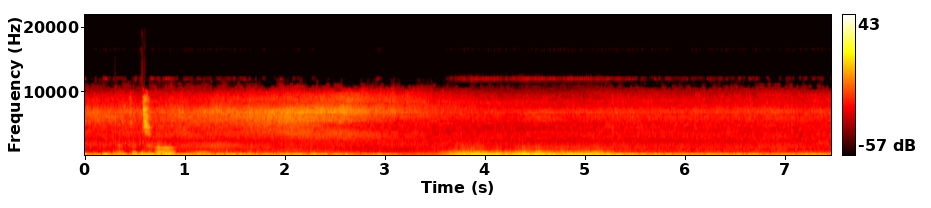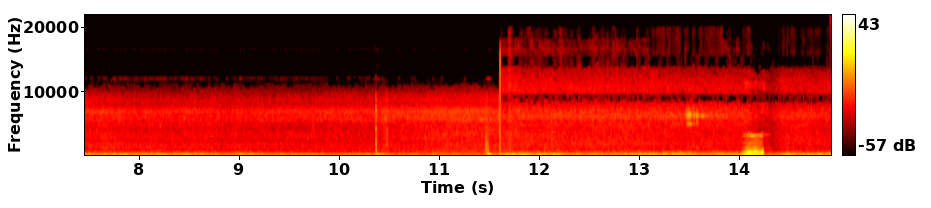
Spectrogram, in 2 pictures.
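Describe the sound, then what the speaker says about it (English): Strong wind of about 30 miles an hour sweeps a rocky hilltop by the sea in Puerto Rico, roaring and buffeting the microphone throughout, with a person speaking briefly at the start and end. "It's windy up here."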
